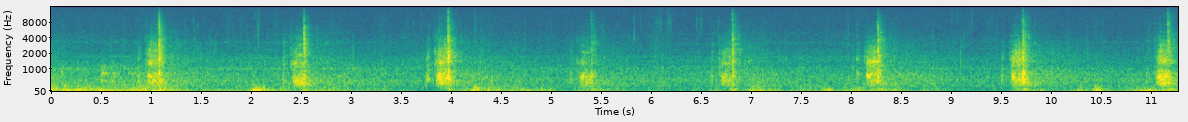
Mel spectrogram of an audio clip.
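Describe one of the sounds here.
Wind blows outdoors in gusts.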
